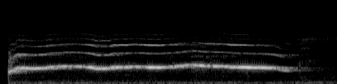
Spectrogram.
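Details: Pet dog howling in response to sirens, the dog apparently taking the sirens for other dogs howling; a single sustained, smooth mid-pitched howl with gentle wavering and rich overtones, lasting about three seconds before fading out.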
